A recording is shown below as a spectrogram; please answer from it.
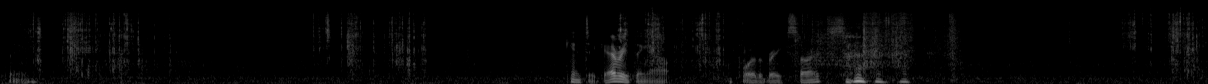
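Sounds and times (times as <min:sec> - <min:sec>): card pack wrapper crinkling: 0:00.1 - 0:02.0, 0:03.0 - 0:05.0, 0:06.1 - 0:10.0, 0:10.6 - 0:12.0.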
